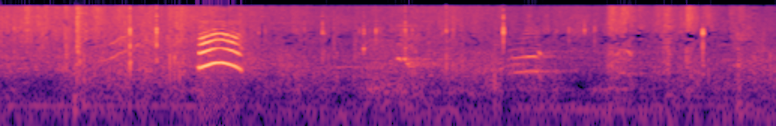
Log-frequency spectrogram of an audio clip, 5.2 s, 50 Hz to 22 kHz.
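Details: Wild Japanese macaques at Awaji Island Monkey Center, Sumoto, Hyogo, Japan, a free-ranging troop of about 350 with a baby, appearing just before 3 pm; one loud, clear, arched tonal call with rich harmonics, then fainter short calls and rustling.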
